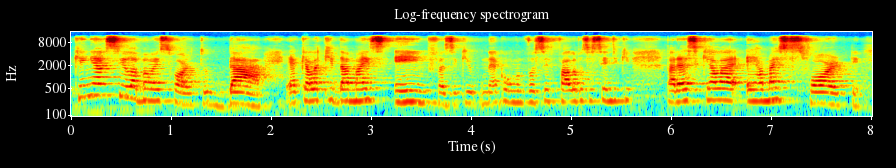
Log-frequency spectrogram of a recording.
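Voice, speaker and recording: A woman's voice: fairly high pitch, moderate pace. A woman teacher, patiently explaining schoolbook exercises to children in a friendly way and checking in often. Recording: echoey room.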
